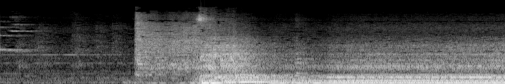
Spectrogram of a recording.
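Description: Dodge Charger's engine being remote-started: the starter cranks briefly about a second and a half in, the engine catches loudly about two seconds in, then settles into a steady idle.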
